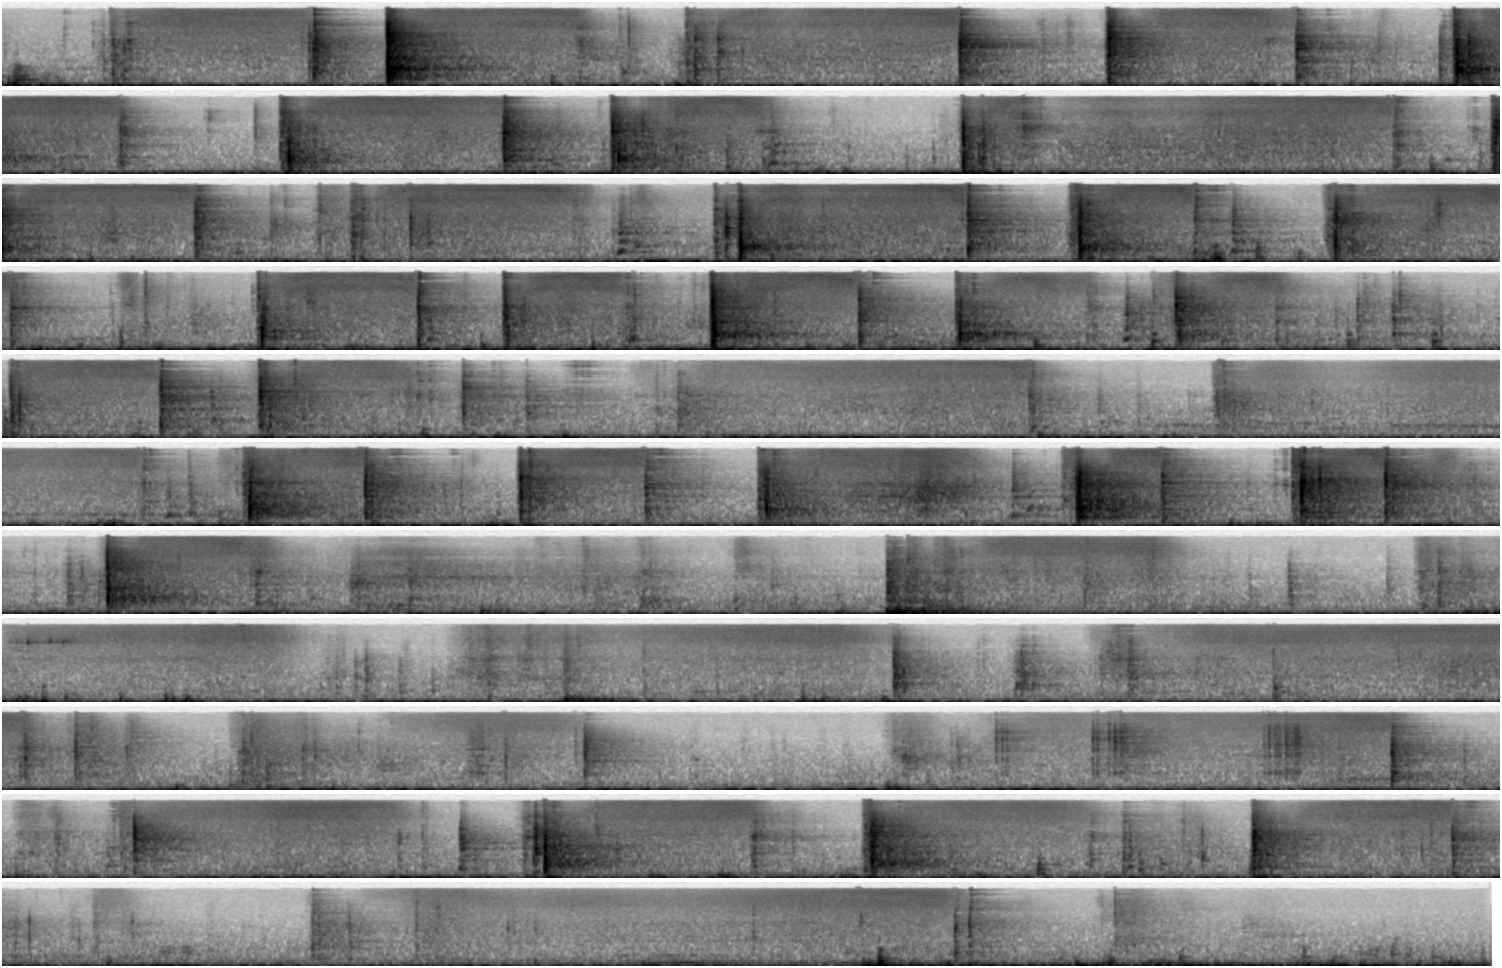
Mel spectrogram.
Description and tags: Sweeping Floor
The floor was dirty so it had to be swept.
